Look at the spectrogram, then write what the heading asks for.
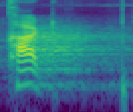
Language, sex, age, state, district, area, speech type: Goan Konkani, male, 60+, Goa, Canacona, rural, read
